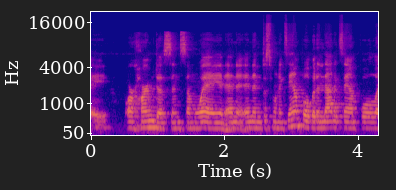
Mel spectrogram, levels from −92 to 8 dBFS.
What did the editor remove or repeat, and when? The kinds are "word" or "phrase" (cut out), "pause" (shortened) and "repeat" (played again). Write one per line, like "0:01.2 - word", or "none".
0:02.6 - word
